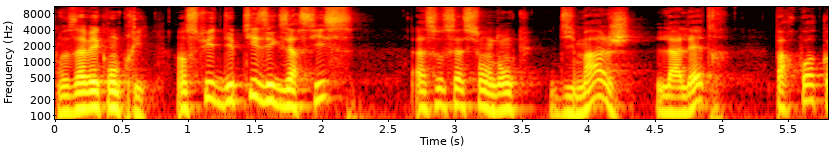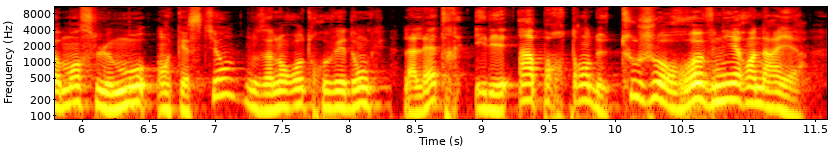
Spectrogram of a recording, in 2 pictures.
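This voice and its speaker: A man's voice: a little high, lively intonation, normal speed, a little mellow. A man presenting a children's book in a casual walkthrough, chatty, sounding out letter names and often asking "d'accord?". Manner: chatty, repeats "d'accord" and "vraiment". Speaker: bookshop presenter.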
